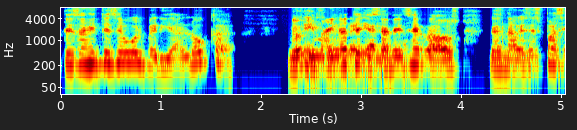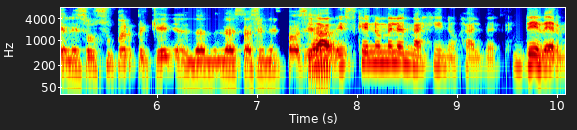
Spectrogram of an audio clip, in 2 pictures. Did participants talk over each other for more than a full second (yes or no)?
yes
